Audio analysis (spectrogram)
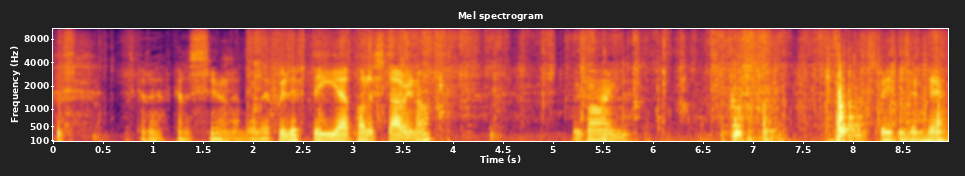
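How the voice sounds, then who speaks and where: A man's voice: fairly low pitch, measured pace, pauses often, very noisy. A British man presenting a casual hands-on product review in a chatty, jokey, effusive way with quaint turns of phrase. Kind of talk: casual hands-on unboxing commentary.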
